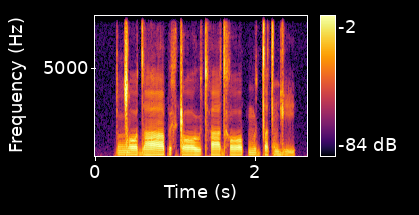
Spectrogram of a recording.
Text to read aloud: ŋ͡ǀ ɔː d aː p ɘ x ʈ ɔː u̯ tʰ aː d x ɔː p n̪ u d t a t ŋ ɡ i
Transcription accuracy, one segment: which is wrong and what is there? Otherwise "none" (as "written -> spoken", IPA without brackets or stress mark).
none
